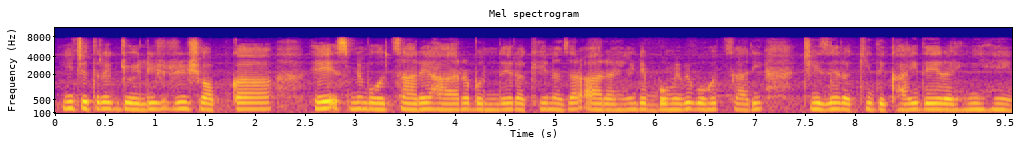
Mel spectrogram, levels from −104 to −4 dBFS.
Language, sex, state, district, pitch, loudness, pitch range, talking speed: Hindi, female, Haryana, Rohtak, 190 Hz, -18 LUFS, 185-200 Hz, 180 wpm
